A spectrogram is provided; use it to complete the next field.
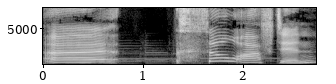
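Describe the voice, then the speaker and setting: A woman's fairly high voice rises over music playing in the background. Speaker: podcast host. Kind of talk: podcast intro. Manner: upbeat.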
